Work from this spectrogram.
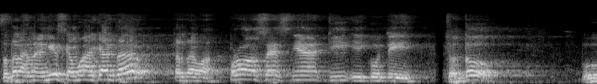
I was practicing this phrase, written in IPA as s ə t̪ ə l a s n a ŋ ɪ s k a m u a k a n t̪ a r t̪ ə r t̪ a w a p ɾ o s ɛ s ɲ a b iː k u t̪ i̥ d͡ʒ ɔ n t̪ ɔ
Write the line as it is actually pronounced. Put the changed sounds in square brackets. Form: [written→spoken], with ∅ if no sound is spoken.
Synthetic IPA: s ə t̪ ə l a [s→h] n a ŋ ɪ s k a m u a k a n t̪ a r t̪ ə r t̪ a w a p ɾ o s ɛ s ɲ a [b→d] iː k u t̪ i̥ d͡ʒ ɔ n t̪ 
